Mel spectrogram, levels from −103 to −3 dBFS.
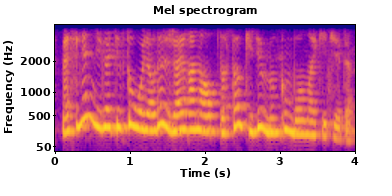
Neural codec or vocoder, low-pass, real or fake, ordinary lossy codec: none; 3.6 kHz; real; none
